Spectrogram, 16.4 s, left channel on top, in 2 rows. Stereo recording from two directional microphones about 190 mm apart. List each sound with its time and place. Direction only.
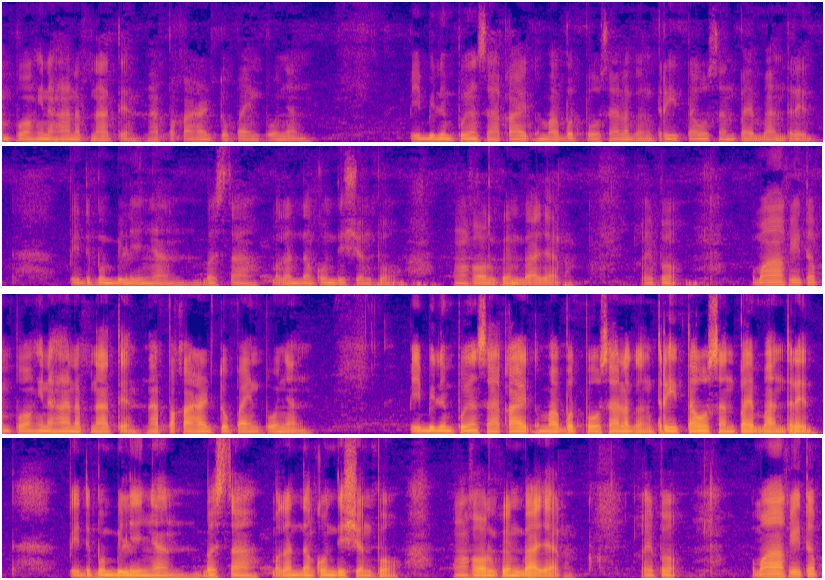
0.0 s speech: centre (ahead or behind)
1.5 s speech: 20° right (ahead or behind)
4.0 s speech: 5° right (ahead or behind)
8.9 s speech: 5° right (ahead or behind)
